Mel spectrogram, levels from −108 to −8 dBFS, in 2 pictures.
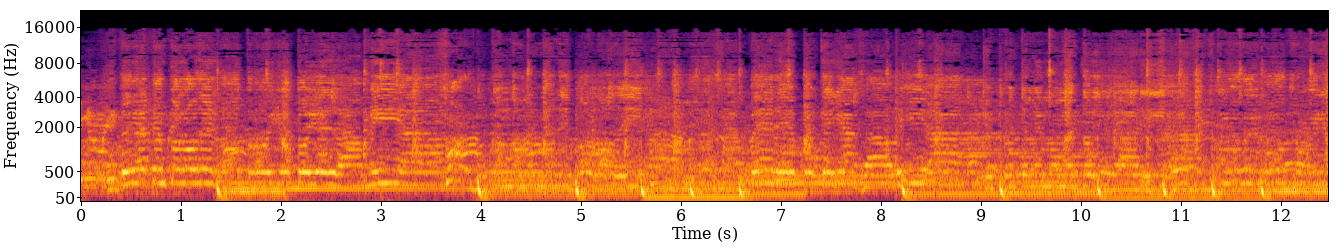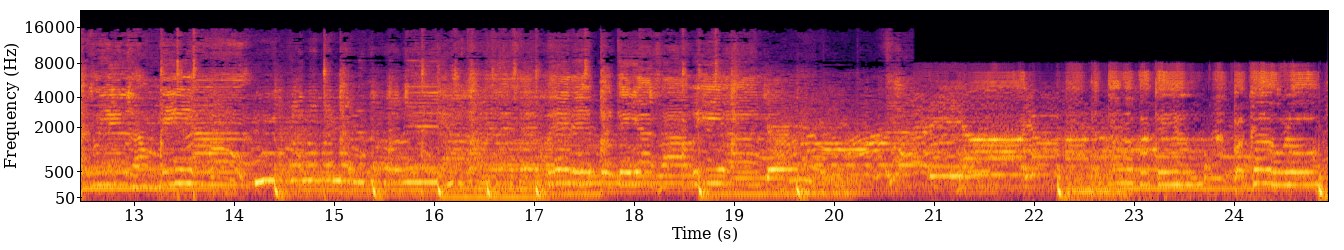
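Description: Adaptive stream at a lower bitrate, from 20.80 s to the end of the clip. The connection slowed, so the player switched to a much leaner encoding of the same stream, with no gap at the changeover. Quality drops suddenly: nothing remains above 8.2 kHz, so the treble is gone and the sound turns dull, with more codec artefacts. This fits a step down from roughly 64 kbit/s Opus to about 12 kbit/s.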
